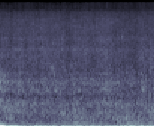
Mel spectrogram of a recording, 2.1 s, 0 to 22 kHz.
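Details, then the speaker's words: Viqua IHS-12 D4 UV water purification system with micron/sediment and charcoal pre-filters on new PEX plumbing, water turned on after install: soft, steady rush and trickle with no hiss or spurting as the filter housings fill normally. "so now let's turn the water on and see what we got so first i'll turn this on and then [Music] these two so you can hear it filling"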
